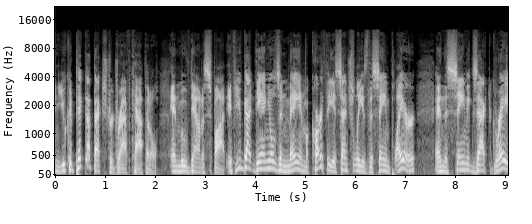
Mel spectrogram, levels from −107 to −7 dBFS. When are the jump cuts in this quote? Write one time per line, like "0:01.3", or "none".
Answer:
0:02.3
